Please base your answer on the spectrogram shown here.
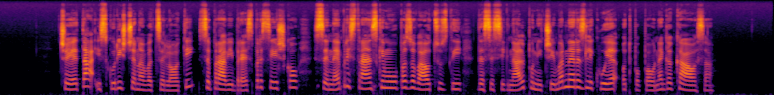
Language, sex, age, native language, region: Slovenian, female, 30-49, Slovenian, Central Slovenia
